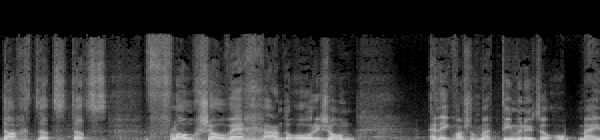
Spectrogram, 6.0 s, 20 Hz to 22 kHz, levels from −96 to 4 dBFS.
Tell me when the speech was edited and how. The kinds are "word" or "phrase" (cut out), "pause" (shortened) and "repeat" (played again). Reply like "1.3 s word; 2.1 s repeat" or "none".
none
